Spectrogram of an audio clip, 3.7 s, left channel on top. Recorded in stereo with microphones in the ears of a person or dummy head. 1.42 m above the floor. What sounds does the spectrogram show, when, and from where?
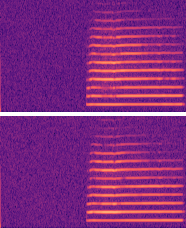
1.7 s a trumpet: 65° left (ahead or behind), 1.2 m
